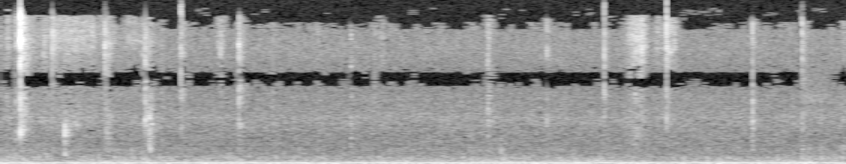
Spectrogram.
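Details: Steady low rumbling purr from Maple the cat, unbroken throughout with a constant hum and occasional soft clicks and rustles.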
